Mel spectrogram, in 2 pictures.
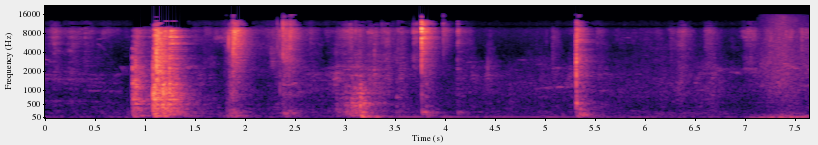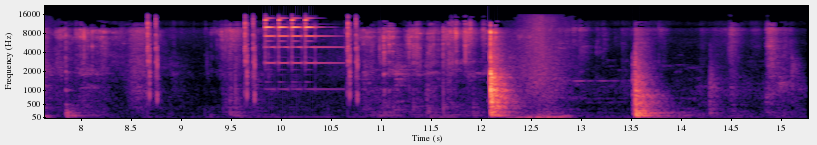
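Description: Raw lamb being butchered on a wooden table: a series of heavy, dull thuds as meat and knife strike the board, about eight in all, the loudest two near the end. A short ringing chime of a few steady tones sounds a little past the middle.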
